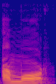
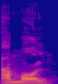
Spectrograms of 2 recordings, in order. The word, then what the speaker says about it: amor: yoga what is this when he says Amor right there it sounds like he's saying amol with an L let's go back and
